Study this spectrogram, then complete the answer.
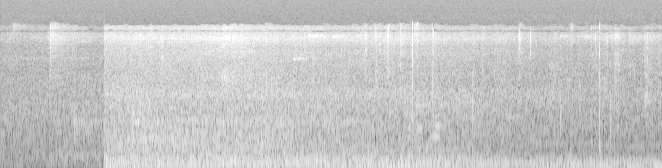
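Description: A bicycle rolls over a dirt track.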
